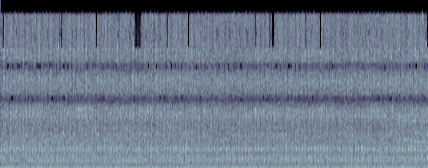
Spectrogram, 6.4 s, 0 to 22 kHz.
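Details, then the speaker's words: California four-wheel-drive diesel truck at 241,000, engine bay: steady low rumble at idle, no misses or knocks, no blow-by and no exhaust smoke; normal diesel idle. "It's got no blowby, which is great. Sounds good up here."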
